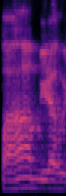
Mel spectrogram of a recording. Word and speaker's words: BAM: 있는 것 전 사실은 이 dam 이라는 단어를 우리가 못 밤이라고 읽어 들고 뱀이 라 들고 되고 뭐라도 좋습니다 그런데 사실은 이것을 어떻게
